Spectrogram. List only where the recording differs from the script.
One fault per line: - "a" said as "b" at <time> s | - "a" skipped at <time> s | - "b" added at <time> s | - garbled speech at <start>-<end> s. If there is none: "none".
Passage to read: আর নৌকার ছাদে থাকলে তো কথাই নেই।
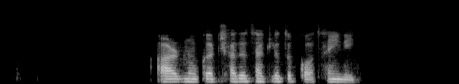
none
